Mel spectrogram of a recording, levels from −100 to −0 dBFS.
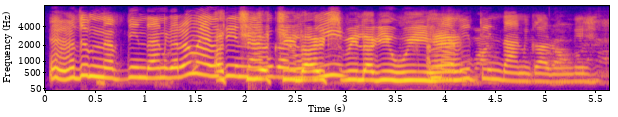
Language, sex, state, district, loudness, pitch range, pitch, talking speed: Hindi, male, Madhya Pradesh, Bhopal, -11 LUFS, 270-355 Hz, 305 Hz, 85 wpm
